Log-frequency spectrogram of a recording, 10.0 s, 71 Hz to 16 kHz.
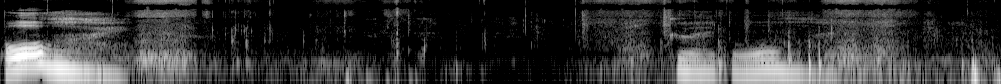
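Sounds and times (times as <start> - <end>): horse breathing out through nostrils: 1.2 - 2.6, 5.8 - 6.8, 8.0 - 10.0.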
